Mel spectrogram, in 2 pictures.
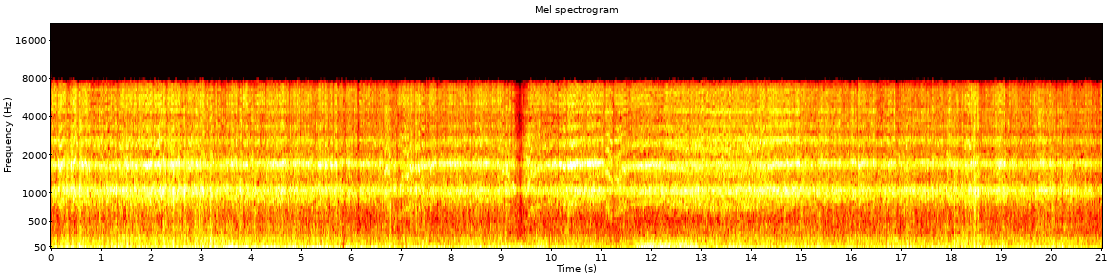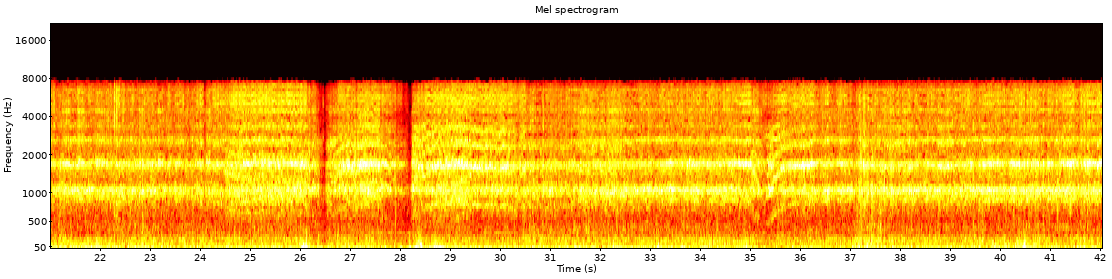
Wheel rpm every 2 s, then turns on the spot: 220, 230, 240, 190, 160, 200, 210, 230, 230, 230, 230, 230, 200, 120, 150, 200, 220, 190, 220, 220, 230.
none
